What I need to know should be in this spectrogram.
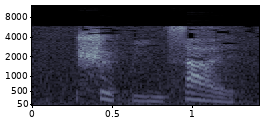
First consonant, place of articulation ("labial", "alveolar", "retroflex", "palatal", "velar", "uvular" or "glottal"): retroflex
